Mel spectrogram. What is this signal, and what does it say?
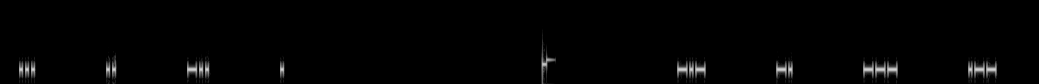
Morse code, heard as a keyed tone, about 40 wpm, spaced as for 11 wpm, 700 Hz. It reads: SIDE KNOW
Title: 8x Character Spacing - Top 300 Words - 40wpm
